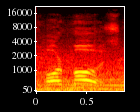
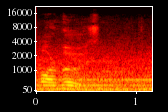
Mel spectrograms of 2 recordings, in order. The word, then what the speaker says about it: Hormuz: By the way, that's the correct pronunciation. It's Hormoz, not Hormuz.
